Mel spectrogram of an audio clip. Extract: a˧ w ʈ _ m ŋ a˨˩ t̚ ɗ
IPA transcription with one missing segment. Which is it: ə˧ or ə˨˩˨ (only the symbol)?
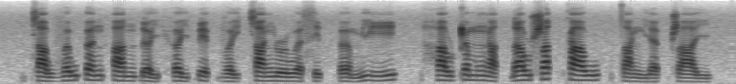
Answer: ə˧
